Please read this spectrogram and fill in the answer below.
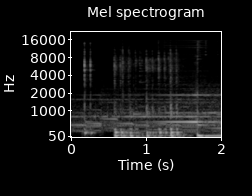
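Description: Computer keyboard typing, a quick run of key clicks, over electronic background music; a deep bass note comes in near the end.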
